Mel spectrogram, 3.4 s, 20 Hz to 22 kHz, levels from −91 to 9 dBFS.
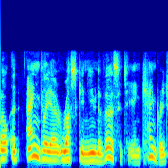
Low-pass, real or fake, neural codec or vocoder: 7.2 kHz; real; none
